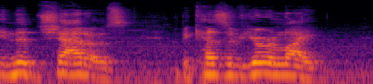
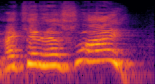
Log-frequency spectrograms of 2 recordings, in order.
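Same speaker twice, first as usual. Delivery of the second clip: high voiced character; 11 dB louder than usual. Dragon answering in character.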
